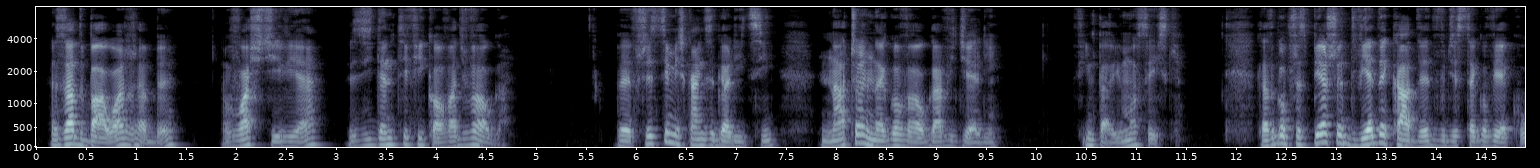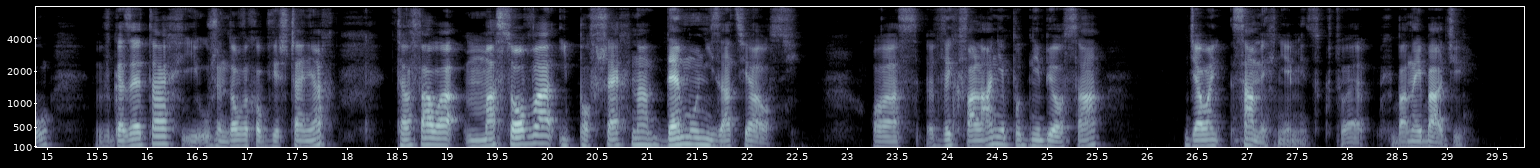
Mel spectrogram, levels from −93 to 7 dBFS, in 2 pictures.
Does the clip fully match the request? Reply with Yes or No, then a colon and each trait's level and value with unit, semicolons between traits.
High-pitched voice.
No: low, 125 Hz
